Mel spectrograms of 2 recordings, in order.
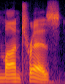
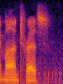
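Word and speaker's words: Montrezl: By the way, the L in Montrez is silent.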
